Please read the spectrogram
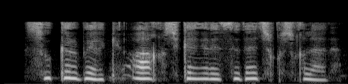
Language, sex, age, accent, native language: Uzbek, female, 12-17, Jizzax, Uzbek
